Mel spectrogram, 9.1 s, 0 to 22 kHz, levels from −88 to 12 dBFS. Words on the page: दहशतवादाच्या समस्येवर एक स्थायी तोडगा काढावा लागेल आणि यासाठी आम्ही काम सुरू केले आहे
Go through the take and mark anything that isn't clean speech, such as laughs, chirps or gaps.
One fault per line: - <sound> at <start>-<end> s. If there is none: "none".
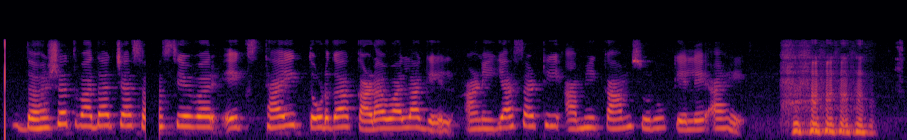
- dropout at 1.5-1.6 s
- laugh at 7.8-8.8 s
